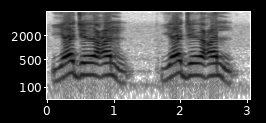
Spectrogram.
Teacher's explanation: یہاں پہ سمجھ لیجئے کہ جیم میں قلقلہ ہوگا اور لام میں قلقلہ نہیں ہوگا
